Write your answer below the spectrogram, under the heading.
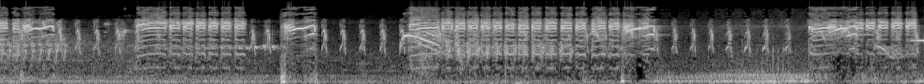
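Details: Noisy lure for small birds: rapid, busy chirping and squeaking in long bursts, with a stretch of quick separate ticks between them and a faint low hum.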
